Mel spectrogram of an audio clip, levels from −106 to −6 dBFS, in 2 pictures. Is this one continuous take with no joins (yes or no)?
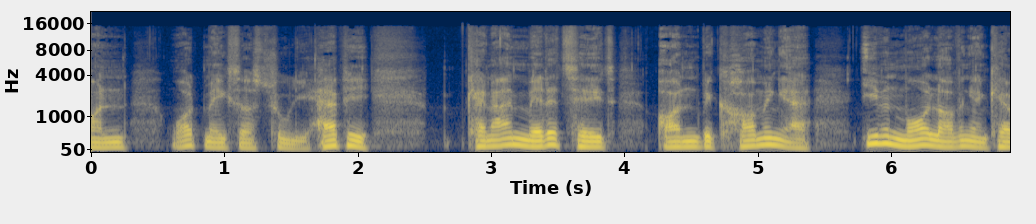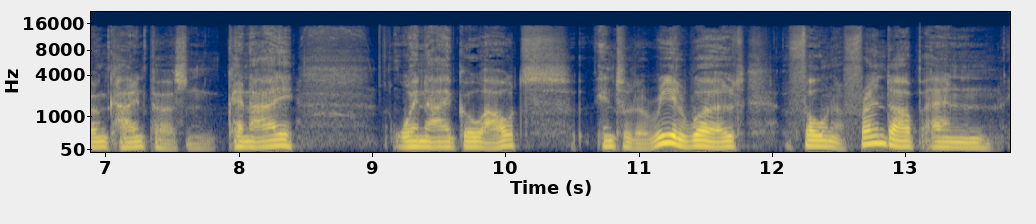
yes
